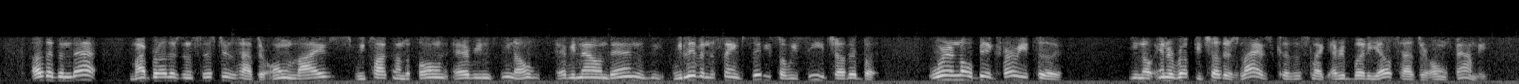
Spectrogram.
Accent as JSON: {"language": "English", "country": "Puerto Rico", "said": "I mean, I'm Puerto Rican. I'm from Puerto Rico."}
